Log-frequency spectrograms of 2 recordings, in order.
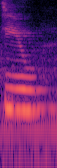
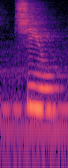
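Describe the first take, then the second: First: The word begins with a plain t sound. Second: The word begins with a tch sound. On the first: "Aí vai ser lá o som do T" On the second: "Sabe esse som de tch"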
